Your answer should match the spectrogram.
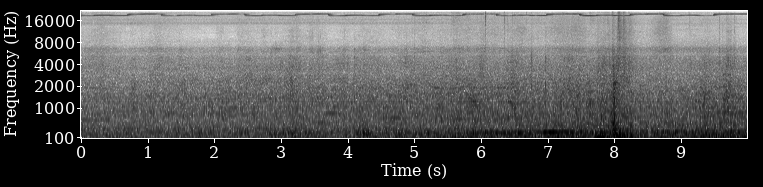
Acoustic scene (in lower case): bus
